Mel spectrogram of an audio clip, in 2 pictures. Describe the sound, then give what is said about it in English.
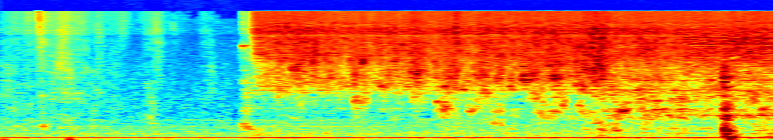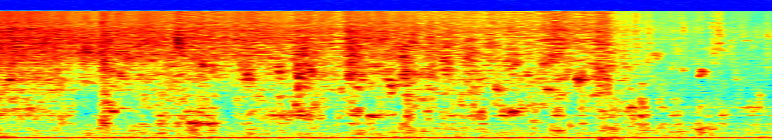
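A tap is turned on after about two seconds and water runs steadily while hands are washed during baking, an even rushing hiss over a low, constant hum, with no talking. “Let me wash my hands really quick.”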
